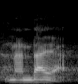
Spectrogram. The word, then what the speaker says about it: Nandanda: Stanley Yao nand nandawi nandanda nandaya member of parliament for Uh thank you Mr. Speaker. Uh the right pronunciation is Nandanda.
